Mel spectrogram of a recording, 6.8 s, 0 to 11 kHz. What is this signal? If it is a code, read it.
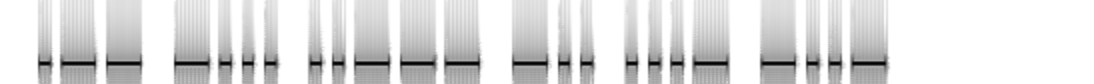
Morse code, heard as a keyed tone, about 17 wpm, 700 Hz. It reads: WB2DVX
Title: USA Callsign DE Callsign - 6 Characters - 17wpm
